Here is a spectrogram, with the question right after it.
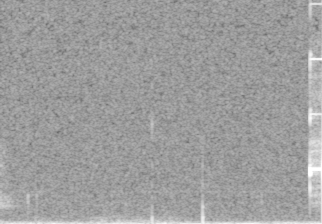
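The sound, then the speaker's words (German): After a couple of seconds of near silence and a faint click, an electronic device lets out a sudden, loud, high-pitched beep as it is switched on by holding its only button for about two seconds, cut off at the end. “Ja, und jetzt habt ihr sogar gehört, dieses Gerät macht einen Piepton, wenn man es einschaltet.”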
